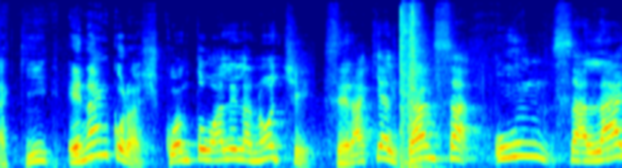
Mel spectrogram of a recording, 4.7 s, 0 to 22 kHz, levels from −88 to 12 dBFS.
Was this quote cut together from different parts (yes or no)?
no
